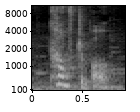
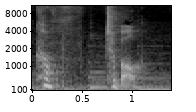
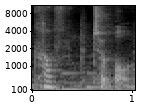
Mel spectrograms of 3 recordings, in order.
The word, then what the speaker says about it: comfortable: Like comfortable, right? Many learners expected to be pronounced as com-for-ta-ble. But a lot of Americans say like comf-ta-ble. Like comf-ta-ble. So three syllables.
